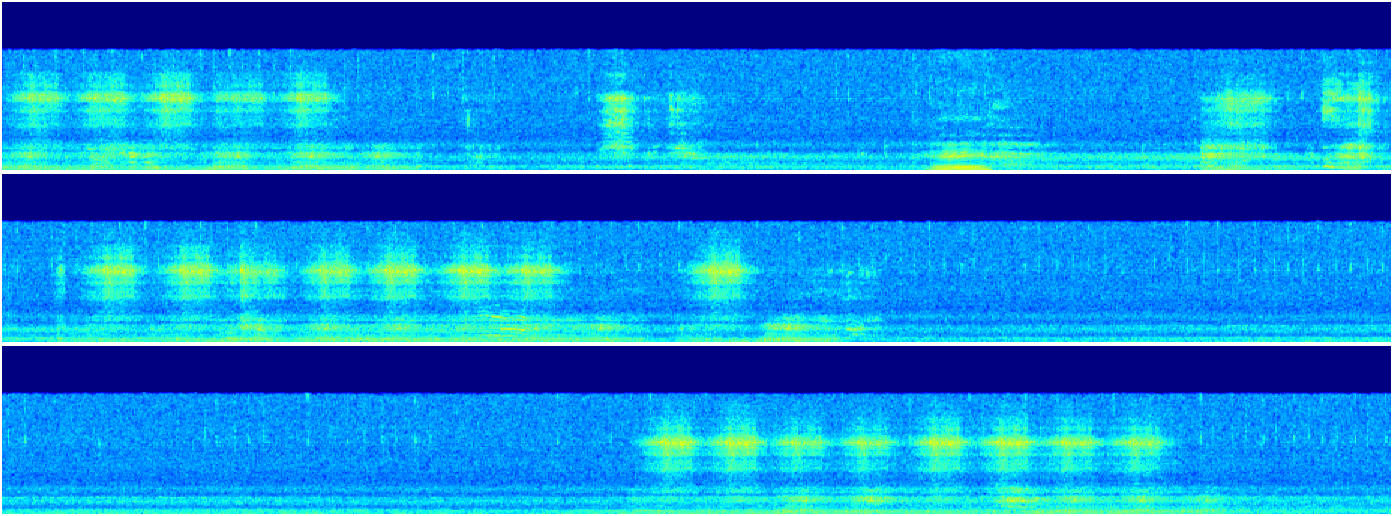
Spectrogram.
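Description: Fiery spells burst and crackle in rapid bursts.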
